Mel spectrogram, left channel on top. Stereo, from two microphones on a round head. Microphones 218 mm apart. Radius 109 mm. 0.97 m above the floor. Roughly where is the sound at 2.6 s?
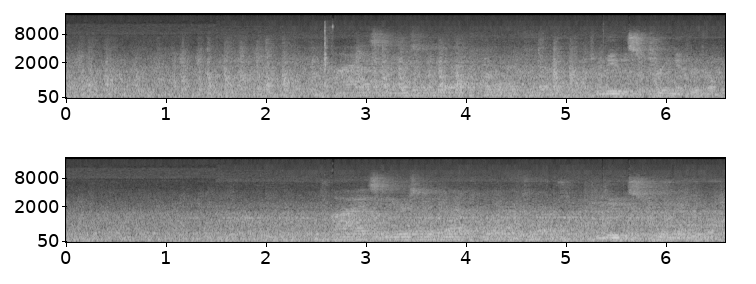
Right.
